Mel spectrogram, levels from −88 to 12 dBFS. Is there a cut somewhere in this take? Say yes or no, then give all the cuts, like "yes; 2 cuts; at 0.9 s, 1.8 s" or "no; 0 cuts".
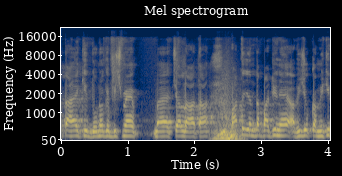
yes; 1 cut; at 2.3 s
